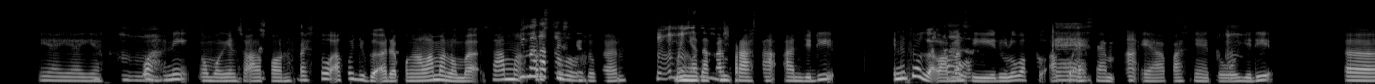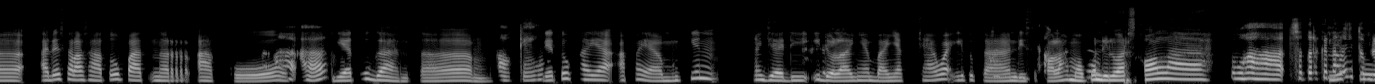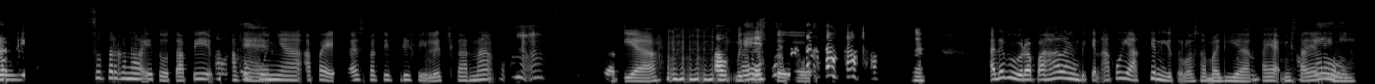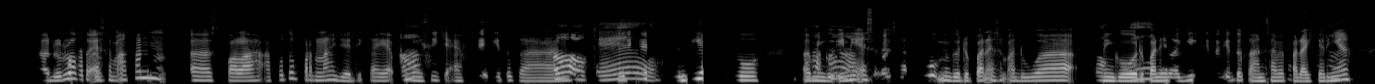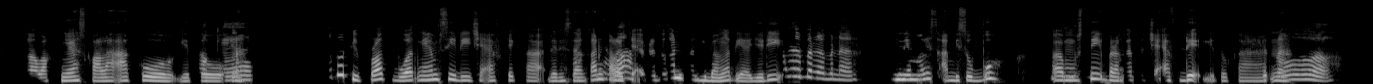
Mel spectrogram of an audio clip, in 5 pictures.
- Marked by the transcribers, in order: in English: "confess"; other noise; tapping; other background noise; in English: "privilege"; chuckle; laugh; in English: "di-plot"
- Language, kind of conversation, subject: Indonesian, unstructured, Pernahkah kamu melakukan sesuatu yang nekat demi cinta?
